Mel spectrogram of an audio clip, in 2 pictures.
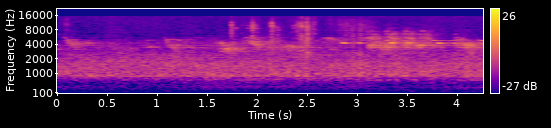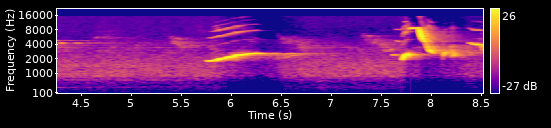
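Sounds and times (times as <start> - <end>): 
Spotless starling whistle: 5.8 - 6.8, 7.6 - 8.5.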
